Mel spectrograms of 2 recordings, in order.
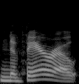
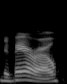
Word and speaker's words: Navarro: It's a junior college it's pronounced Navarro, Texas. I always thought it was Navarro. It's Navarro. Huh.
